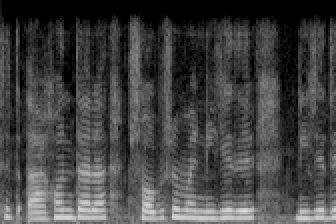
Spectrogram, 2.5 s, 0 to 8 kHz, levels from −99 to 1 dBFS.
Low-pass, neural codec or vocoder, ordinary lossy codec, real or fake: 7.2 kHz; codec, 16 kHz, 4 kbps, FunCodec, trained on LibriTTS, 50 frames a second; Opus, 64 kbps; fake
